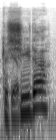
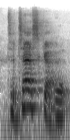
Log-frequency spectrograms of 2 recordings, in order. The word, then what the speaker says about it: Takeshita: Yep, Takeshita? Tateska. Yes. I hate the way it's not spelled. able to read. Yeah. I know. It don't look like no damn Takesta the way it's spelled.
